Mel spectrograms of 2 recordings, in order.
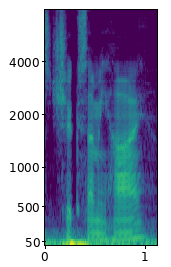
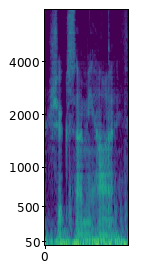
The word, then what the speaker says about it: Csikszentmihalyi: But I'm pretty sure the pronunciation, and forgive me if I'm wrong, you listeners can correct me, but I believe it's, Dr. Csikszentmihalyi. – And some people call him Chick, which is C-S-I-K. That's how you spell it.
